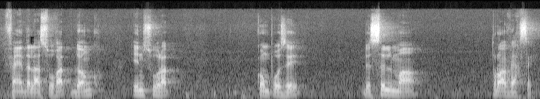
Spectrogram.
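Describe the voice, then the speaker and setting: Slow, low-voiced man teaching syllables. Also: steady tone. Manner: spells out syllables slowly and repeats them. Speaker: Quran reading teacher. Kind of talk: slow step-by-step reading lesson.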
